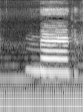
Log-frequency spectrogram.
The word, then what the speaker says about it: Ned: My name is Ned Fulmer. I like the color red because red rhymes with Ned.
